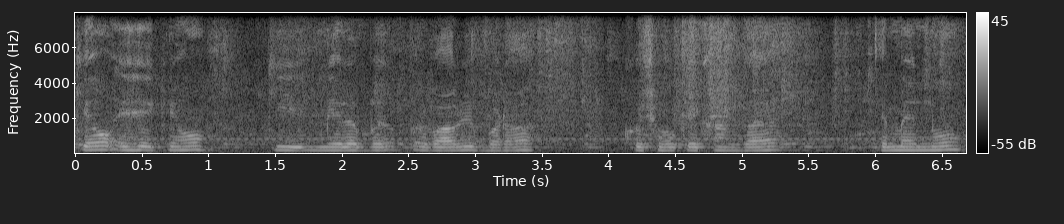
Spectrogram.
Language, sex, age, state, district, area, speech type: Punjabi, female, 60+, Punjab, Bathinda, urban, spontaneous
